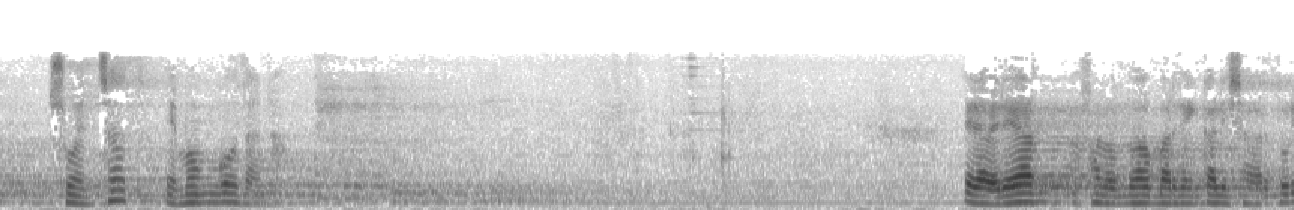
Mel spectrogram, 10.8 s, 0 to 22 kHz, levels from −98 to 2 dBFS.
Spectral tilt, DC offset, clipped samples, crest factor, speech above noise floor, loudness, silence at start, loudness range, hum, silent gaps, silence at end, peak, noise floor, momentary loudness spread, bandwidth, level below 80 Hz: -5 dB/octave; under 0.1%; under 0.1%; 20 dB; 28 dB; -32 LUFS; 0 s; 23 LU; none; none; 0 s; -14 dBFS; -58 dBFS; 26 LU; 7.6 kHz; -72 dBFS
